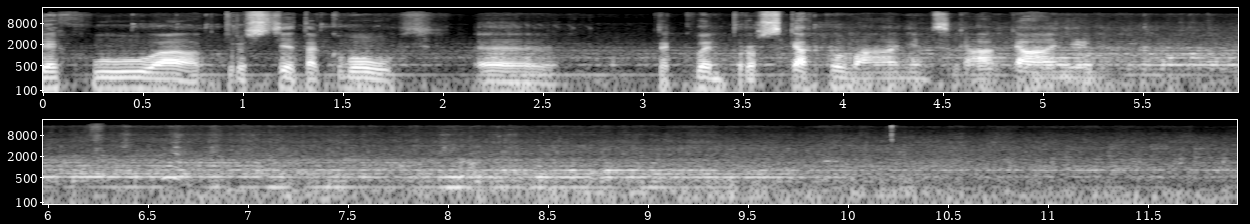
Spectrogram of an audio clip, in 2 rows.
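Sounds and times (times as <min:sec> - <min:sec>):
speech: 0:00.0 - 0:05.8
faint whining tones: 0:00.0 - 0:11.9
long train rumbling past: 0:03.8 - 0:11.9.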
